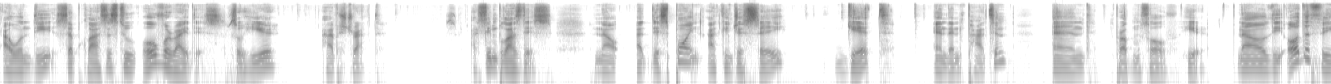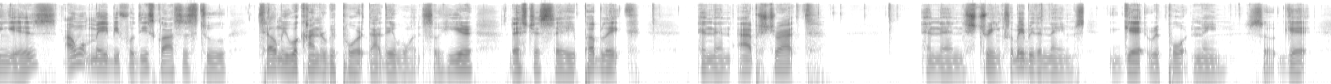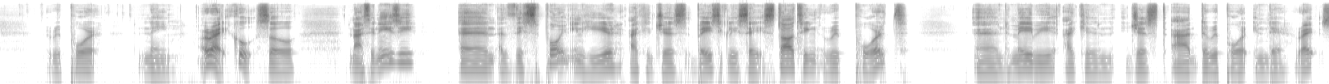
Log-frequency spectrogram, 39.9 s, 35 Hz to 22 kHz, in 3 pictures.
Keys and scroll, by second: 3.6 Return, 19.8 Return, 24.3 alt+BackSpace, 24.5 super+z, 24.9 alt+BackSpace.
